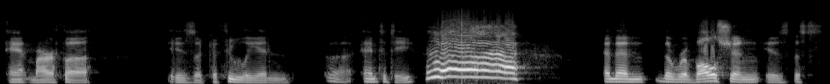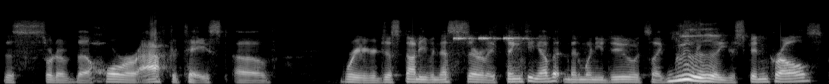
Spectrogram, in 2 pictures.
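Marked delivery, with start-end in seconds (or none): 4.3-5.2 high, loud startled scream; mock scream. Monster reveal scream. 15.0-15.5 loud, high grossed-out groan; disgusted ugh. Pretend. Revulsion noise.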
